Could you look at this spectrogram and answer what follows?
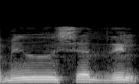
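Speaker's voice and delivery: من شر ال slowly, the ra light and thin. Shown as a demonstration. Teacher models the thin ra, slow. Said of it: "اب یہ را باریک ہے".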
